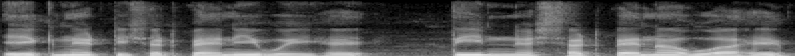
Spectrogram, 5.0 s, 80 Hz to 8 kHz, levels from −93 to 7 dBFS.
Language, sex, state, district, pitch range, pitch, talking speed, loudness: Hindi, male, Gujarat, Valsad, 135-150 Hz, 140 Hz, 155 wpm, -15 LUFS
